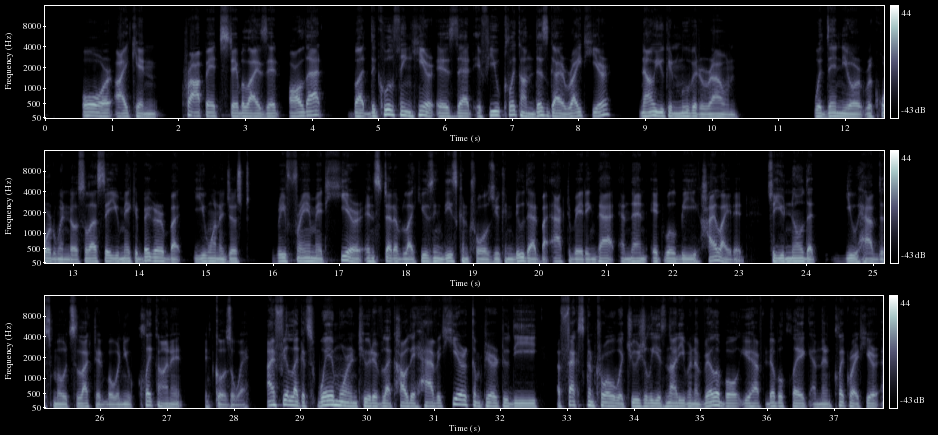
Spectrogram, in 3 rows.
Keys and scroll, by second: 30.8 super+Tab.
